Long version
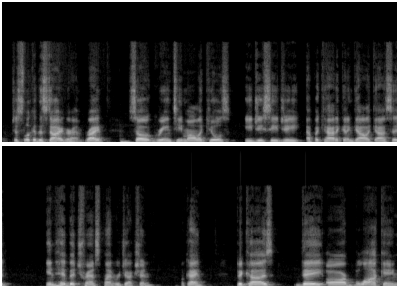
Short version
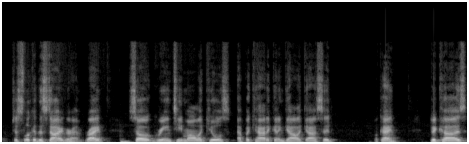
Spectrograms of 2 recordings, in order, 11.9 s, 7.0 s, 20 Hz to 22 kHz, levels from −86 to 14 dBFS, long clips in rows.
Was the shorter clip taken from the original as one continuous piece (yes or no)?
no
